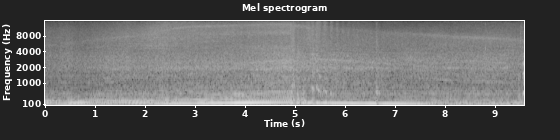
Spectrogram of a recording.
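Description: An all-wheel drive car's engine revs hard on a dyno, rising to a loud peak and then falling back with crackling and popping. The roar is close and steady, with no talk over it.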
